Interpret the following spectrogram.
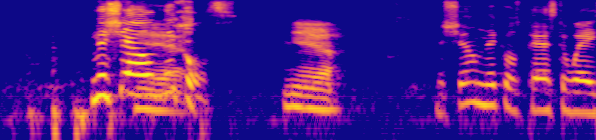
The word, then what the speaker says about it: Nichelle Nichols: Nichelle Nichols.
